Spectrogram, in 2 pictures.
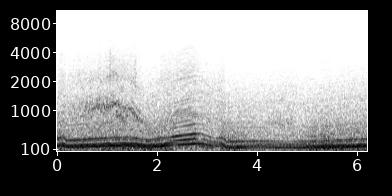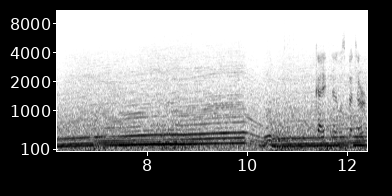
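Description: A race car engine with an H-shifter gearbox in the racing game Assetto Corsa drones loud and steady, its pitch rising and dipping through gear changes, with faint tire noise and no talk over it.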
